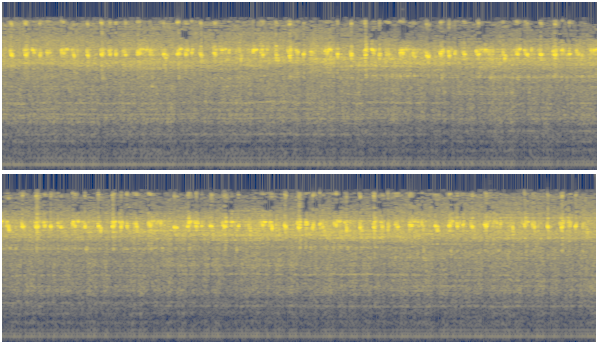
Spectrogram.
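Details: Idling engine, belt system shown: steady high-pitched squeal over a quiet idle with a chirp repeating almost twice a second; belt-area squeal and chirp from the accessory belt drive.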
